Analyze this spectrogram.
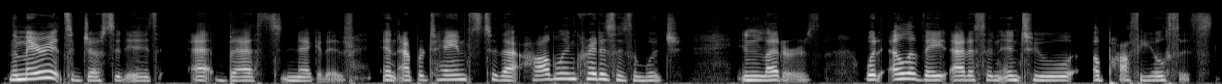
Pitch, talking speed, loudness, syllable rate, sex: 205 Hz, 105 wpm, -18 LUFS, 4.1 syllables/s, female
